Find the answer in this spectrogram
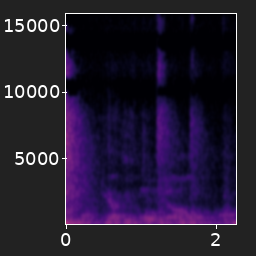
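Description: Boxing gym background: indistinct voices, with a sharp thud at the very start and a couple of fainter knocks later on.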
